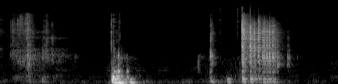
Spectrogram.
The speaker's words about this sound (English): Okay, go ahead and make a roll. Dice, dice, dice. Get out of there, die. There we go.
